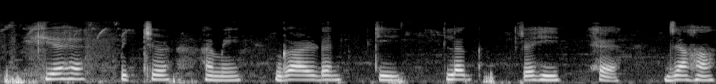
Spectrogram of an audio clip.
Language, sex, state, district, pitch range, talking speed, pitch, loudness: Hindi, female, Rajasthan, Bikaner, 200-220 Hz, 85 wpm, 210 Hz, -14 LUFS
